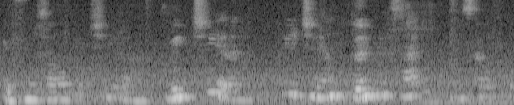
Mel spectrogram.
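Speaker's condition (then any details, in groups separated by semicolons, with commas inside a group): No condition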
